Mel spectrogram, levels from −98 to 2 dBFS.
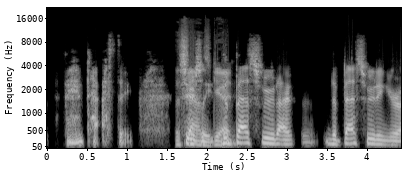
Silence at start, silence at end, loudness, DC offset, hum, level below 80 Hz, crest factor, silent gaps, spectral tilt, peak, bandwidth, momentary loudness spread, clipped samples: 0.25 s; 0 s; -24 LUFS; under 0.1%; none; -58 dBFS; 16 dB; 1.07-1.13 s, 3.11-3.17 s, 3.39-3.45 s; -5 dB/octave; -8 dBFS; 16 kHz; 14 LU; under 0.1%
